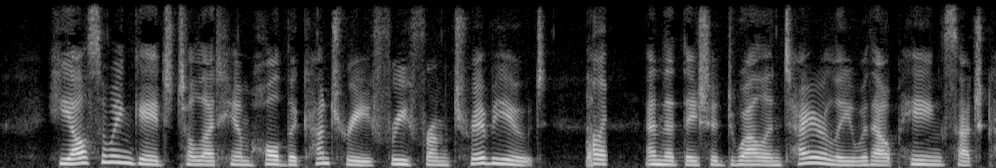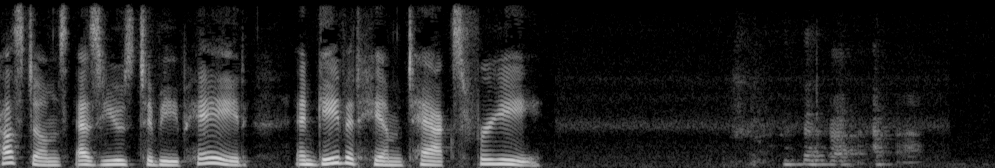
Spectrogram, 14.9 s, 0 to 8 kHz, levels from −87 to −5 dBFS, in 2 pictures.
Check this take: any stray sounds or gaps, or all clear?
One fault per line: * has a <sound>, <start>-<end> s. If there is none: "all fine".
* has a laugh, 4.4-4.6 s
* has a laugh, 12.9-14.4 s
